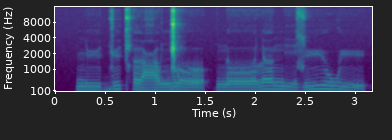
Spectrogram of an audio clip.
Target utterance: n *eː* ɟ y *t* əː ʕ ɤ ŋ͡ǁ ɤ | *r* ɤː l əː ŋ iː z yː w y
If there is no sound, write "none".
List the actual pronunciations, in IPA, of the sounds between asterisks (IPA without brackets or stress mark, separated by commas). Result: yː, cʰ, n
